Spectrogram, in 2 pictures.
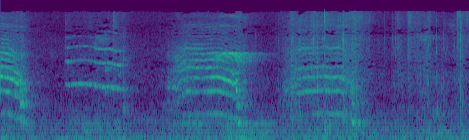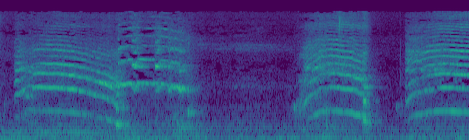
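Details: Excited kittens Biscuit and Cream meow loudly for their new treat, about six bright, tonal meows in quick succession, some short and squeaky, others drawn out and arching downward, calls from both animals partly overlapping.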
